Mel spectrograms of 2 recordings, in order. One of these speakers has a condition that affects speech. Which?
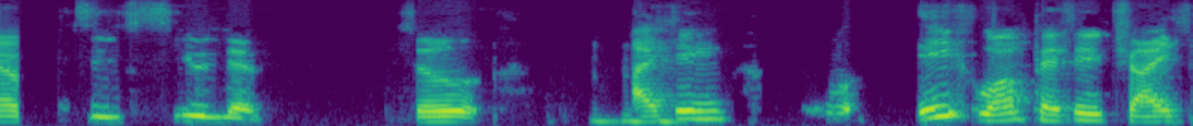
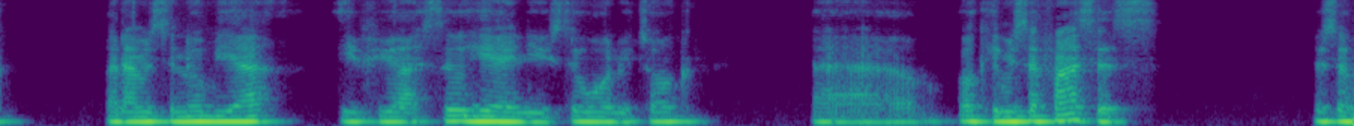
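The first: cerebral palsy.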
